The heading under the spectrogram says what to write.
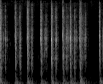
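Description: Rapid typing on a computer keyboard while searching Google for a Hasbro toy set, a steady run of crisp clicks and clacks about four or five per second, with no one speaking.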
